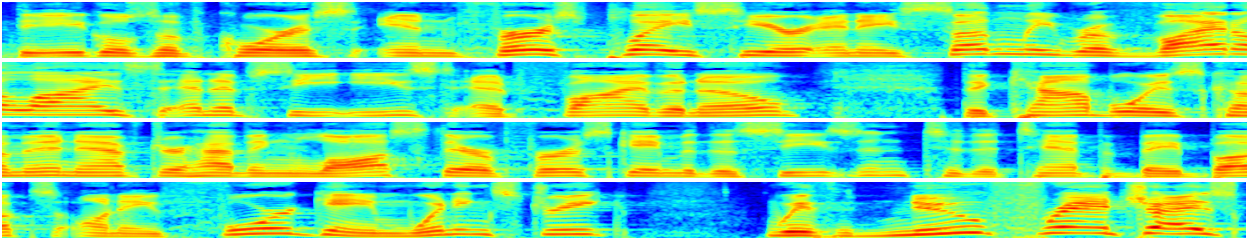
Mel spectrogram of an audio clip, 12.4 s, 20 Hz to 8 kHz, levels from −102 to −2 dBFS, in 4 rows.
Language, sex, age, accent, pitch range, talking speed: English, male, 30-49, American, 120-165 Hz, 215 wpm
